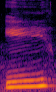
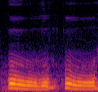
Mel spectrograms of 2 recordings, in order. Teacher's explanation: I do have that lip rounding, but my tongue is further back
